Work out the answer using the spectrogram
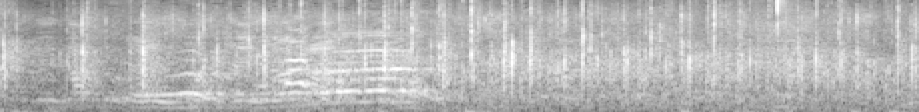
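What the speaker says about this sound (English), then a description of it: "Big applause here in the podium" Crowd applause and cheering at the podium of a sidecar world championship sprint race, ragged clapping under an announcer's voice with crowd chatter around it.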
